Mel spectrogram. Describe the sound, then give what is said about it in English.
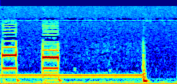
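Touch-tone keypad beeps on a phone line after touch-tone service was switched off: two short dual-tone bursts sound over a steady dial tone that never stops, followed by a brief click. “You hit a tone, but your dial tone doesn't go away.”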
